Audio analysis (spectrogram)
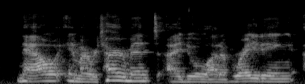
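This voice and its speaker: An American-accented man speaks in a normal speaking voice at medium pitch. His pace is moderate, with ordinary pitch variation. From Arizona. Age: 60s. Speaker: retired tech worker living with ALS. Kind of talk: webinar interview. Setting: webinar.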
